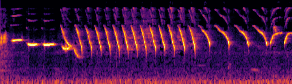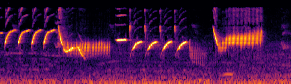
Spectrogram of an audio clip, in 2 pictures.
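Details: Canary song used as a lure to make a reluctant, quiet bird sing: rapid trains of high, sweeping down-slurred notes, a buzzy held note, then slower rising-falling phrases and short trills, varied and continuous.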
